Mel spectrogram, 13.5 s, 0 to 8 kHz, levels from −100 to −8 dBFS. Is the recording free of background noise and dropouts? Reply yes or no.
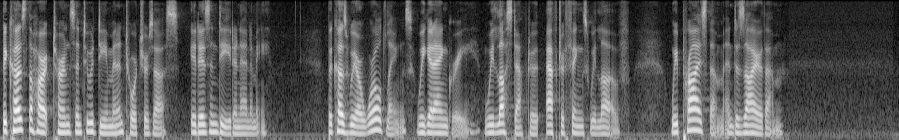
yes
